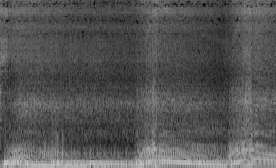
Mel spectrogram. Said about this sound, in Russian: Это зарычал движок немецкого монстра. Но тут же попытался заглохнуть.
